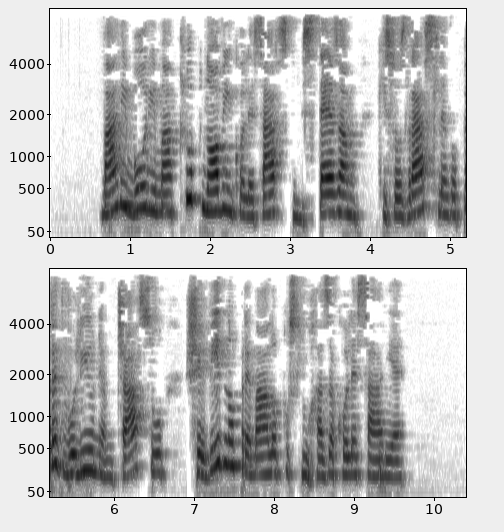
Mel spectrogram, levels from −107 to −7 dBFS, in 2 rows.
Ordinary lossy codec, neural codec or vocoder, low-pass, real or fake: MP3, 32 kbps; none; 7.2 kHz; real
